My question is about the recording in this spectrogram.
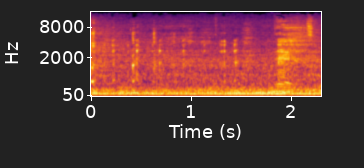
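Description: Steady hum of engine and road noise inside a moving car's cabin.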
